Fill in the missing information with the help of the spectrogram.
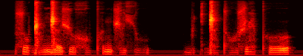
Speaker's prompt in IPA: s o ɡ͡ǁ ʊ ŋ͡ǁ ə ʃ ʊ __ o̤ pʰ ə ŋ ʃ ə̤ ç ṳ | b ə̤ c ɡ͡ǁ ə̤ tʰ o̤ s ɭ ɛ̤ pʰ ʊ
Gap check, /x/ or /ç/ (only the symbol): x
